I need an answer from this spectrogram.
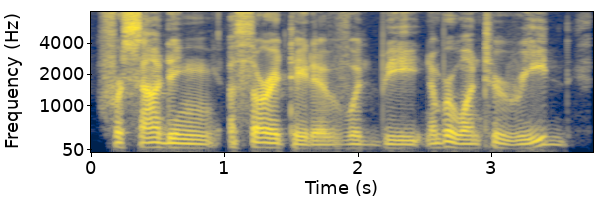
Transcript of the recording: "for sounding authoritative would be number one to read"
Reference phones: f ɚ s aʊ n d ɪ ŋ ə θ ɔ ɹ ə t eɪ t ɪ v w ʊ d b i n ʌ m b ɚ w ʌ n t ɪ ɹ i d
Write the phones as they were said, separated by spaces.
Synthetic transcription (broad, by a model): f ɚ s aʊ n d ɪ ŋ ə θ ɔ ɹ ə t eɪ t ɪ v w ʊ d b i n ʌ m b ɚ w ʌ n t ɪ ɹ i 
